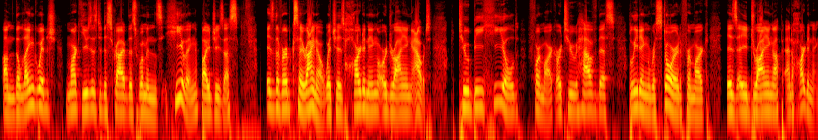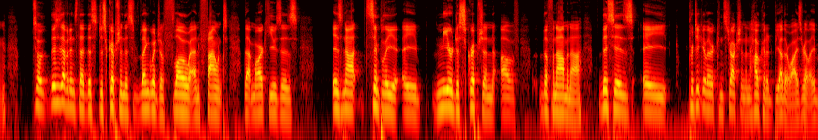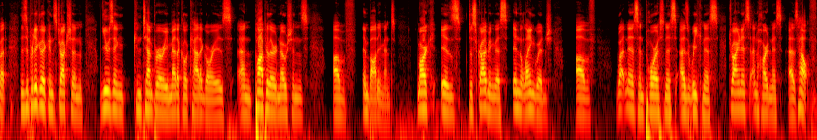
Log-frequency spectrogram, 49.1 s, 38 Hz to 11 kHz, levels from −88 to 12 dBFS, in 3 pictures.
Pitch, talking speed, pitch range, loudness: 120 Hz, 135 wpm, 110-130 Hz, -24 LUFS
